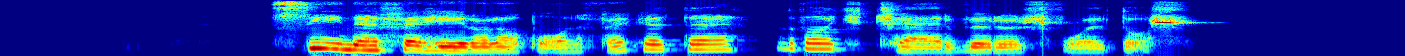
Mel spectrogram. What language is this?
Hungarian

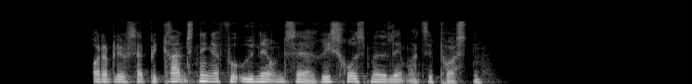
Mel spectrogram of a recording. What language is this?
Danish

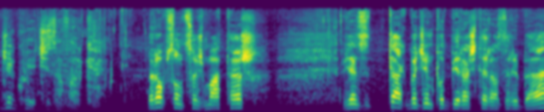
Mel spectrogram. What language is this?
Polish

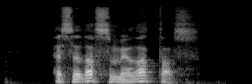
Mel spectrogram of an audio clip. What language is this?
Kabyle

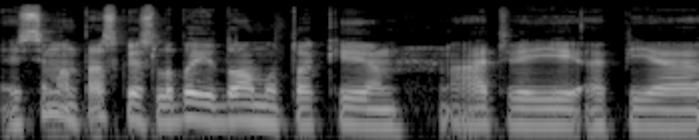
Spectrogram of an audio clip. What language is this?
Lithuanian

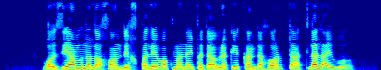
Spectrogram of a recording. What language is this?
Pashto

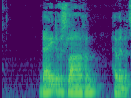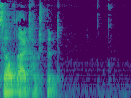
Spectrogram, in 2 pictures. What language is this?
Dutch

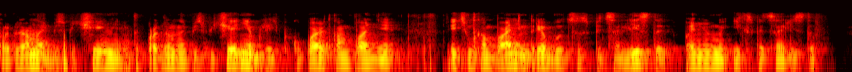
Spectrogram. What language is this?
Russian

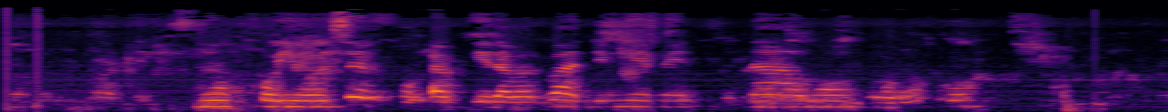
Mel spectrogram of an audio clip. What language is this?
Kinyarwanda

